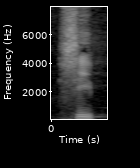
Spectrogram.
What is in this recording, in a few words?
"sip", Biak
